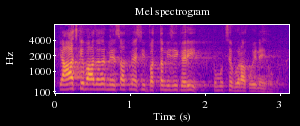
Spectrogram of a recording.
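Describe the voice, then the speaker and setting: A man's voice: high-pitched, animated, rapid-fire. A man voicing an indignant young newlywed woman who complains dramatically, in a reverberant hall with an audience. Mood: demanding.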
